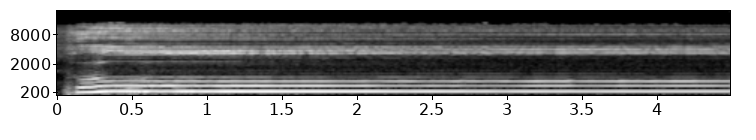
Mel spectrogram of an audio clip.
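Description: A man's singing voice sliding up into one long note and holding it steady, in Punjabi Sufi devotional singing (kalam) into a microphone.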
